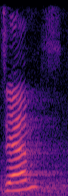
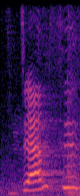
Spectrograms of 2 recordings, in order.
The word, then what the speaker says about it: James's: If you add only apostrophe s, it suppose James house, it will be okay. But if you want to use s, it also will be okay, but then pronunciation will be changed. James's house, okay, it's okay. Then pronunciation will be James's house, but if you keep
